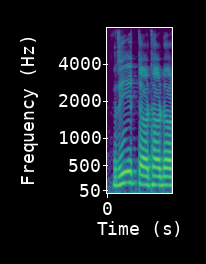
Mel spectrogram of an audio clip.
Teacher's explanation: री और ट्वर्क के अंतर्गत जितने भी वर्ण आते हैं सभी मूर्धा से बोले जाते हैं, तो इनको जो ये मूर्धा वर्ण कहा जाता है।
